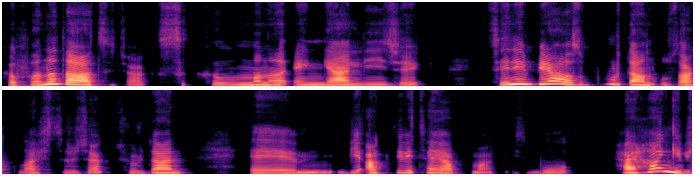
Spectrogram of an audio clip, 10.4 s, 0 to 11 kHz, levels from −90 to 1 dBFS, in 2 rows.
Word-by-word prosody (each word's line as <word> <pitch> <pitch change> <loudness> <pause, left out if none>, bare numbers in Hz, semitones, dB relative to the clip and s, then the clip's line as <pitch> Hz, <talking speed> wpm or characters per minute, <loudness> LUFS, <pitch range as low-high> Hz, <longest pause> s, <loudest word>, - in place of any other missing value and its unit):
Kafanı 205 - +1
dağıtacak 230 -6 +3
sıkılmanı 230 +1 -5
engelleyecek 190 -3 -3 0.5
seni 295 +3 +4
biraz 265 -9 +3
buradan 235 -7 0
uzaklaştıracak 200 -2 -7
türden, 225 -2 -3 0.4
emm, 180 - -8
bir 230 0 -13
aktivite 245 +4 -3
yapmak. 185 -3 -7
İş 195 - -40
bu 230 +1 -15 0.3
herhangi 305 - +2
bir 180 - -13
225 Hz, 100 wpm, -19 LUFS, 195-245 Hz, 0.5 s, seni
